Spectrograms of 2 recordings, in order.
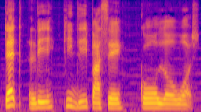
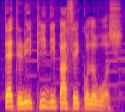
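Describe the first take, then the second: First: The sentence is spoken slowly. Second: The sentence is spoken at normal speed.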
